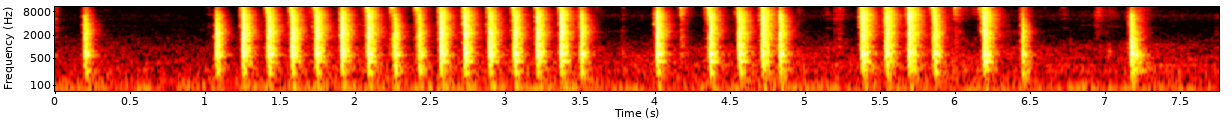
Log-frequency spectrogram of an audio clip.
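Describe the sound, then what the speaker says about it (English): A knife chops a shaped carrot into even slices on a board, giving a close run of sharp, rapid taps in quick bursts with short pauses between them. "the letter M in the carrot that I just chopped up, evenly sliced"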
